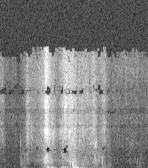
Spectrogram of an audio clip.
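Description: Climbing shoes scuffing and scraping on a sandstone boulder as a climber shifts his feet and steps up onto the rock: a short cluster of scrapes lasting about a second.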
